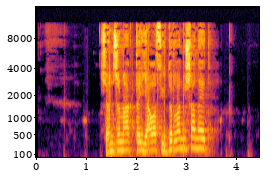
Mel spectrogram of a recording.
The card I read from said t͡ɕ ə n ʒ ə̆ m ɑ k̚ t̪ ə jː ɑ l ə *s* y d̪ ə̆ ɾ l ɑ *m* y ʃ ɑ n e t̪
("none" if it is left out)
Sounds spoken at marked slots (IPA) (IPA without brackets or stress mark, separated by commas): s, n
